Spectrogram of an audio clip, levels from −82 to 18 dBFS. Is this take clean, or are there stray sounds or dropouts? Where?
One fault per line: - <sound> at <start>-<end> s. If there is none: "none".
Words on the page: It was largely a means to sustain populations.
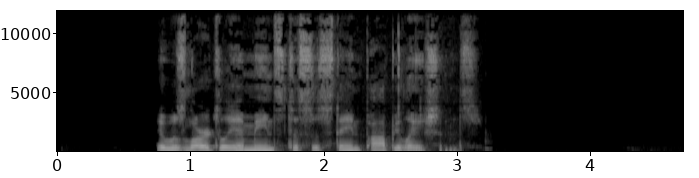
none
